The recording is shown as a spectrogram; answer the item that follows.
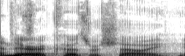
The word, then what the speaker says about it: Khosrowshahi: Dara Khosrowshahi, yeah.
